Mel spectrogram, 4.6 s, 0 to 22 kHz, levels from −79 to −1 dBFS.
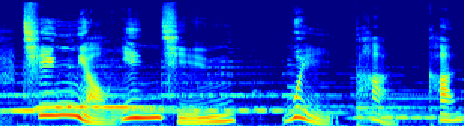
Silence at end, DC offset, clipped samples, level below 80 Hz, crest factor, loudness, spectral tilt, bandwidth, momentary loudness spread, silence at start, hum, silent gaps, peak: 0 s; under 0.1%; under 0.1%; -58 dBFS; 16 dB; -23 LUFS; -4.5 dB/octave; over 20 kHz; 21 LU; 0 s; none; none; -8 dBFS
